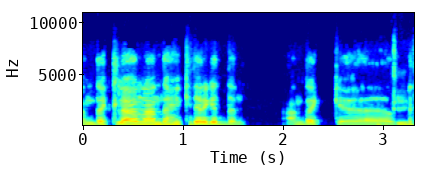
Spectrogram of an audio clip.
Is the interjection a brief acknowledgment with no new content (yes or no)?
yes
